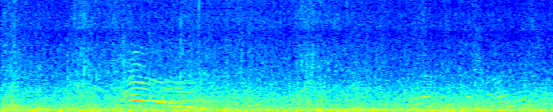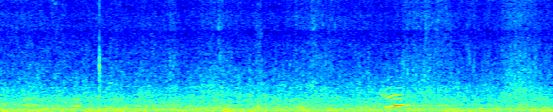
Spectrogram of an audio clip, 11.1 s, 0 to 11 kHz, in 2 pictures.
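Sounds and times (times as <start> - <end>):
indoor pool hubbub: 0.0 - 11.0
swimmers splashing: 0.0 - 11.0.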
